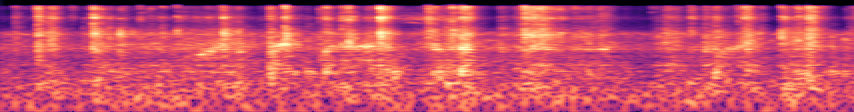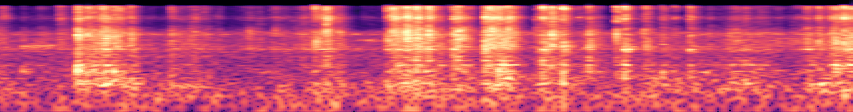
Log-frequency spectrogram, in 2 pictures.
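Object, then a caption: Corrugated plastic hose. Fingertips scratch and tap the ribs of a hollow grey corrugated plastic hose close to the microphone. A rapid, uneven run of dry clicks and scraping rasps follows, bright and crisp, with almost no low end. Each tap dies away quickly.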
